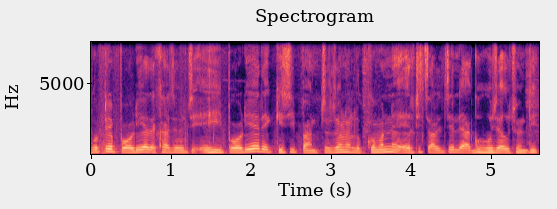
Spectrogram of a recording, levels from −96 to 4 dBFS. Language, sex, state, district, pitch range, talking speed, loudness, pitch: Odia, male, Odisha, Nuapada, 150-170 Hz, 180 wpm, -14 LUFS, 160 Hz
